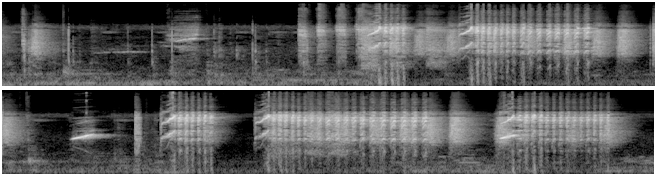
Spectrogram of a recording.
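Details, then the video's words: Greater green leafbird, a champion bird, in dense kacer-like song. Scattered chips and rising whistles build into repeated long, buzzy, rapidly pulsed rattles roughly every one to two seconds. "Burung Cucak Ijo Gacor Suara rapet - cucak hijau Gacor rasa kacer"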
